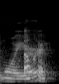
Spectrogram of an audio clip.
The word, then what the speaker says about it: Moyer: moer um it's actually it is a French name but it's become uh angiz and so I pronounce it moer moer and then and then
